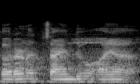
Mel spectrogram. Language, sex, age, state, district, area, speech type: Sindhi, male, 30-45, Uttar Pradesh, Lucknow, urban, read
